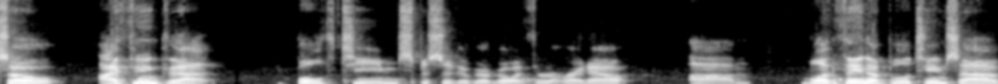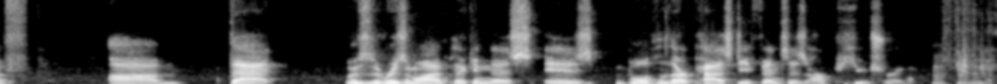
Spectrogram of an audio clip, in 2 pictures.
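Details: Adult man speaking; Normal speech.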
